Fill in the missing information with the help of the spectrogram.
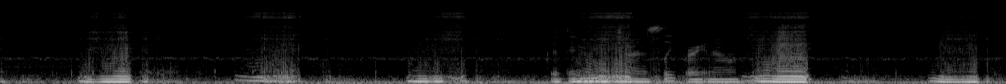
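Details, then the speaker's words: Four-month-old female boxer/bully puppy asleep after a full day with a long walk and some ice cream: loud, low, rattling snores with each breath, about 35 a minute. "And now she's all pumped with it. Imagine sleeping with this every night."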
